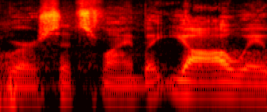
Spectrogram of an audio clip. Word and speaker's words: Yahweh: hebrew values such as jehovah but it's column jehovah he's been called worse that's fine but yahweh would be the most accurate pronunciation for his covenant name um and so we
